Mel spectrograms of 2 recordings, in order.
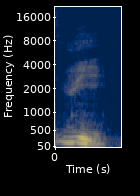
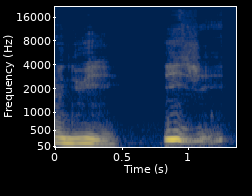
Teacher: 이거는 우에다 이 두 개 소리 나야 돼요. 우에다가 이라는 입모양 우라는 입모양 꼬꼬르다 그 꼬를 무너뜨리지 않으면서 이 소리 나려고 해보십시오.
